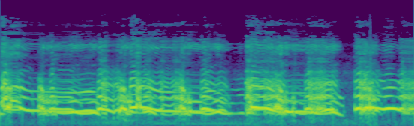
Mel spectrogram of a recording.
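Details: Basset Hounds, reunited a few days after their mother died, howl together in sustained, quavering, mournful notes that slide and wobble in pitch, with brief breaks between harmonic-rich phrases; the owner thinks they knew she had died.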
